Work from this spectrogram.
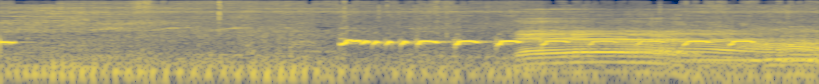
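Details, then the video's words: Cows running along a rural road: a low rumbling patter first, then a quick series of short, high whistled notes, and finally a single long, deep moo that slowly falls in pitch. "Dozens of cows running happily along the rural road with the sound of their mooing"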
